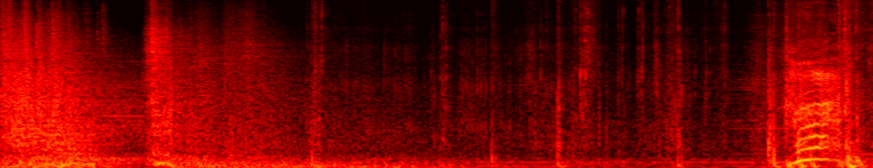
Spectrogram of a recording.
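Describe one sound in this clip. An elevator rumbles and clatters as it moves.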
